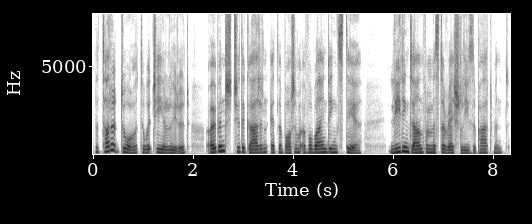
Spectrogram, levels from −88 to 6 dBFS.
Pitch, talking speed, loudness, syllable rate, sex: 195 Hz, 175 wpm, -19 LUFS, 4.9 syllables/s, female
